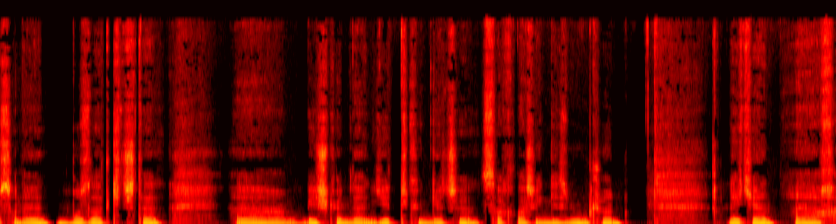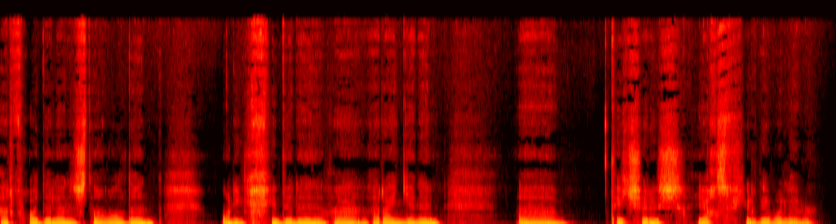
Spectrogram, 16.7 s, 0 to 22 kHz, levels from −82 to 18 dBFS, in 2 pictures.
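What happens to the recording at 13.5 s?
At 13.5 s the speech carries generation loss that runs through the whole clip, likely from MP3 encoding repeated around seven times near 98 kbit/s, each pass quantising anew. The errors stack up, so the sound turns swirly, smeared and hollow, with blurred attacks.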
